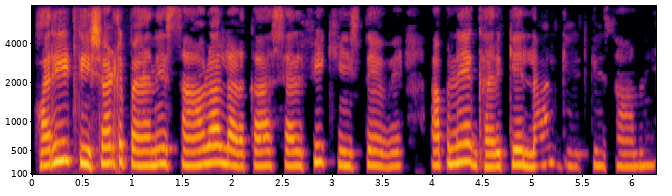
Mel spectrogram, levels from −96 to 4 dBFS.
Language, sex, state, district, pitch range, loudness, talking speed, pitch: Hindi, female, Uttarakhand, Uttarkashi, 235-270 Hz, -15 LUFS, 165 wpm, 245 Hz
